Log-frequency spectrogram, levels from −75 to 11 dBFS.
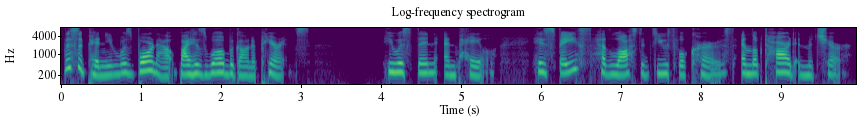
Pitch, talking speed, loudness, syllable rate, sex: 225 Hz, 155 wpm, -20 LUFS, 4.8 syllables/s, female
